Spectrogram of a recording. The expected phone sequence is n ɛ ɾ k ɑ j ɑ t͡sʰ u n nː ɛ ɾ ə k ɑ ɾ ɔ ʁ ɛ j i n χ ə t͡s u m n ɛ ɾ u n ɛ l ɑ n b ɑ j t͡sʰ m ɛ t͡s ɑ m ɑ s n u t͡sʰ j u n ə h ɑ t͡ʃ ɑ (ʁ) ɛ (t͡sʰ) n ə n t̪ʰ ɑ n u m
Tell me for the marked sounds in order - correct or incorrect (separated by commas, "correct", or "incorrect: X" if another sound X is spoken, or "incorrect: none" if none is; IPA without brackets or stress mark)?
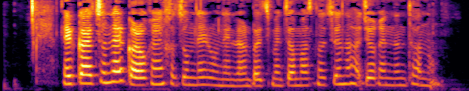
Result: correct, incorrect: none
